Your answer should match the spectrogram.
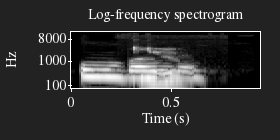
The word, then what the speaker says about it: Umbanda: Ubanda? – U-M-B-A-N-D-A, Umbanda.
